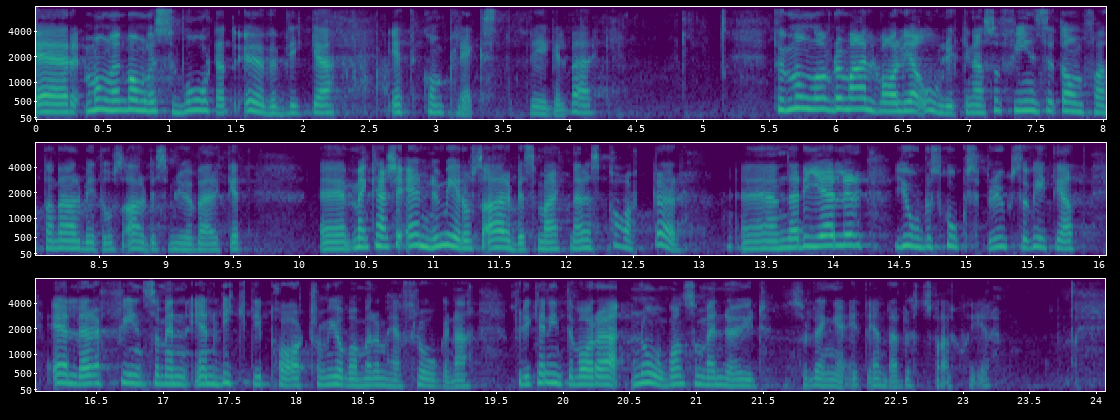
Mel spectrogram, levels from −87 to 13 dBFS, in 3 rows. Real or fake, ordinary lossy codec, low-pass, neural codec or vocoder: fake; none; 7.2 kHz; vocoder, 22.05 kHz, 80 mel bands, HiFi-GAN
